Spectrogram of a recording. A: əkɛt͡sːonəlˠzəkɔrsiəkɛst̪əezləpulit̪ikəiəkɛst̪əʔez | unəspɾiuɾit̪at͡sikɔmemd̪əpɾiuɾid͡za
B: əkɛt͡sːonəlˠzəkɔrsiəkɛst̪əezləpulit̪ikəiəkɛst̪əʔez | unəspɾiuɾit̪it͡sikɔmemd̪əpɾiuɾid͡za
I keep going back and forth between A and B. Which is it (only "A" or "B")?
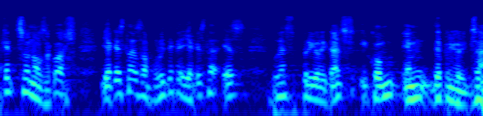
A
